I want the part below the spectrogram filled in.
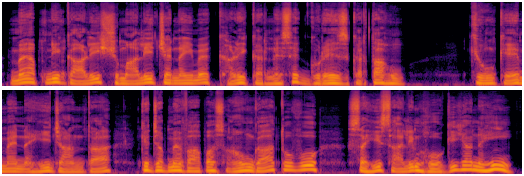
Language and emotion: Urdu, fearful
